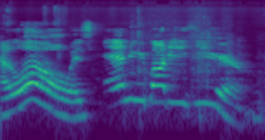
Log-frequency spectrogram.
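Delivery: very loud, severe, stern, commanding shout. A player in a game says what they call out: very loud, stern voice. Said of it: "very loudly and with a very stern voice say".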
